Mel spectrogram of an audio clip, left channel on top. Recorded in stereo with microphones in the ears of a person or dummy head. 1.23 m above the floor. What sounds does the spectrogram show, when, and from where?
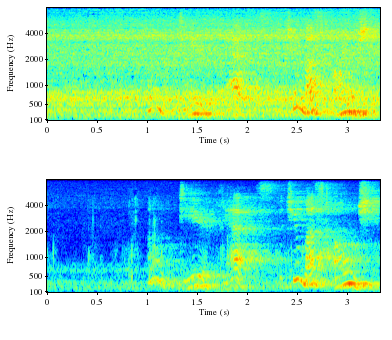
1.0 s a woman speaking: 70° left (ahead or behind), 3.5 m; by 3.2 s 85° left, 5.5 m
